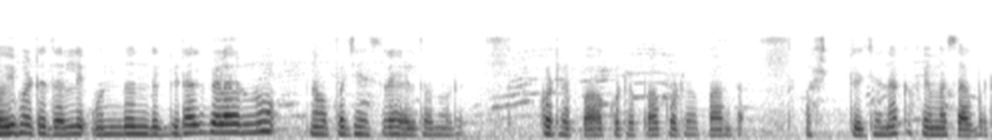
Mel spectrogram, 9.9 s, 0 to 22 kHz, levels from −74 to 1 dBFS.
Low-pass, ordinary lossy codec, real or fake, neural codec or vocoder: 7.2 kHz; none; real; none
